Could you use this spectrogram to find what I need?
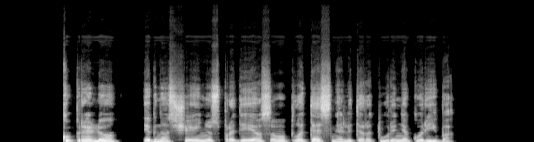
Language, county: Lithuanian, Kaunas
